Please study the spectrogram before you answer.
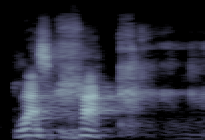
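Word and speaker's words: רצח: Sé que hay letras mudas, os lo voy a deletrear. R-A-S-H-A-J. Rashak. Acaba en J. La pronunciación, ¿vale? Rashak.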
